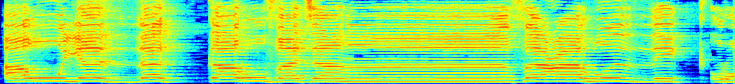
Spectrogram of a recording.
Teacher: را کے اوپر کھڑا زبر ہے تو یہ ہمارے پاس جو ہے یہ 2 سیکنڈ کے حساب سے یہ لمبی پڑی جاتی ہے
